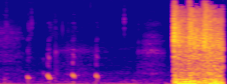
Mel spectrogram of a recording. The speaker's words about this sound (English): Fart.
